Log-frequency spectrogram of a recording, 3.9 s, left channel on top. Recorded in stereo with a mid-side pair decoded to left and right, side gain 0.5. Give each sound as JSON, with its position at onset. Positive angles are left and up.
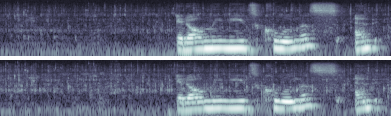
{"t": 1.8, "sound": "a man speaking", "azimuth_deg": 25, "distance_m": 1.3}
